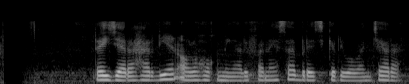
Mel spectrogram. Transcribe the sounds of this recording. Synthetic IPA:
raid͡ʒaɾaɦardianʔɔlɔɦɔk̚niŋalifanɛsabəɾɛskirdiwawaɲt͡ʃaɾa

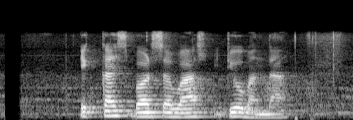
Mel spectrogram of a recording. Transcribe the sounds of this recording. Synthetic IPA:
ekːajsbʌrsʌwasʈjobʱʌnd̪a

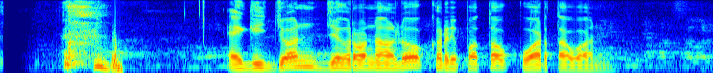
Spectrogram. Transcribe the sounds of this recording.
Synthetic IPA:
ʔɛɡid͡ʒɔnd͡ʒɨŋronaldokərdipɔt̪ɔkuwart̪awan

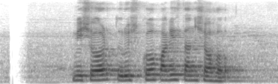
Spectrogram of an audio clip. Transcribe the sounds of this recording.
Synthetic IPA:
miʃoɾt̪uɾuʃkopakist̪anʃɔɦo

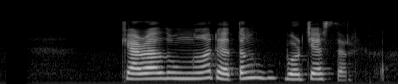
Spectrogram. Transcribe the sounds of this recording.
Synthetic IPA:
kaɾaluŋɔd̥a̤t̪əŋbɔrt͡ʃɛst̪ər

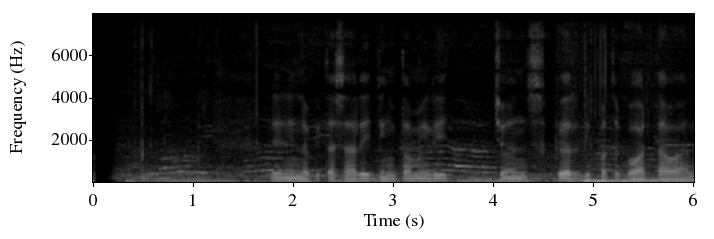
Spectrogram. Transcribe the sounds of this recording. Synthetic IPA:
dəninɔpit̪asaɾid͡ʒɨŋt̪ɔmilid͡ʒɔnskɨrdipɔt̪ɔkɔwart̪awan

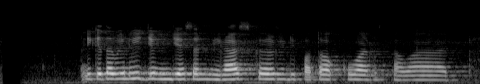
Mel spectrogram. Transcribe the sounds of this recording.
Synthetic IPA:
nikit̪awilid͡ʒɨŋd͡ʒasənmiɾaskərdipɔt̪ɔkuwart̪awan

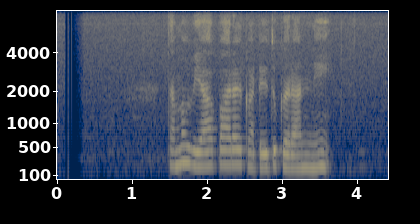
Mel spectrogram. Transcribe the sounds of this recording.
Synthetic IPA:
t̪aməʋijaːpaːɾəjkaʈejːt̪ukəɾanːi

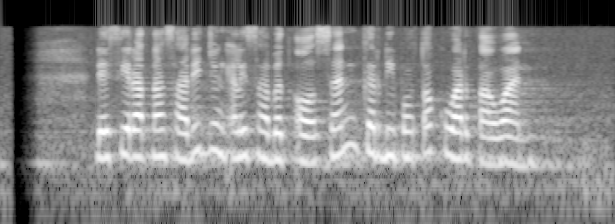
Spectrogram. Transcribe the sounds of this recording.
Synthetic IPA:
desiɾat̪̚nasaɾid͡ʒɨŋelisabɛt̪ɔlsənkɨrdipɔt̪ɔkuwart̪awan

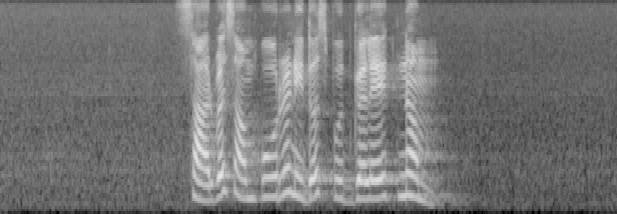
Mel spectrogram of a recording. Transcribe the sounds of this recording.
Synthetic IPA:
saɾʋəsɐmpuːɾɳənid̪ospud̪̚ɡəleːknɐm

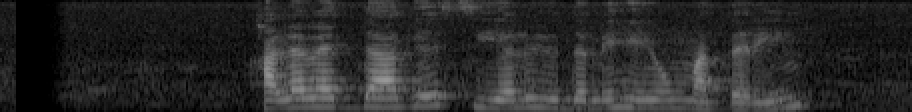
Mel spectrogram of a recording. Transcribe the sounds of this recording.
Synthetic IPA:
kʰɐlɐʋæd̪ːaːɡesijɐlujud̪ɐmeɦejumːɐt̪ɐɾiŋ

